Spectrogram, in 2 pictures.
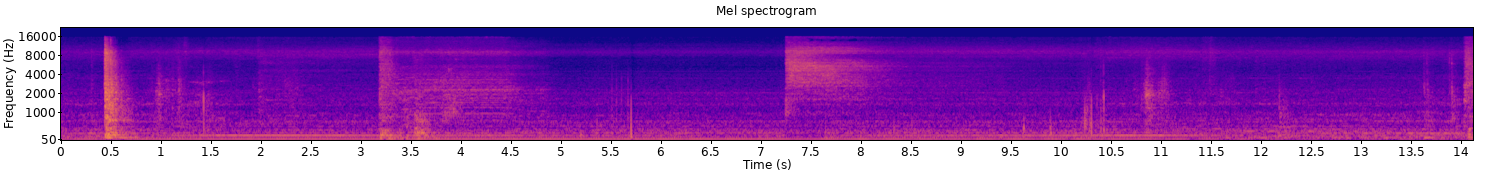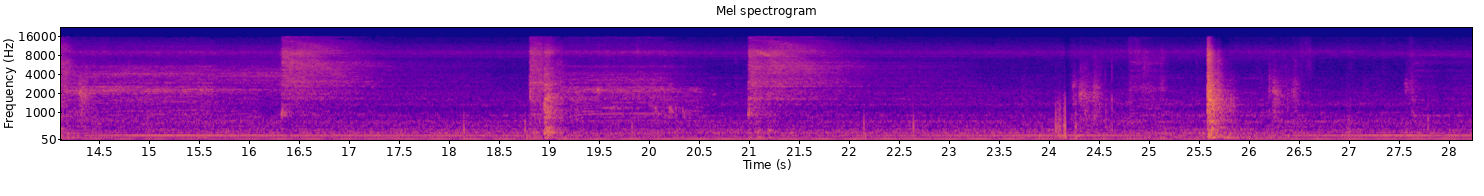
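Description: Running noise of a Long Island Rail Road M7 electric railcar heard from inside its restroom: a steady rumble and a hum that comes and goes. Sharp clunks come every few seconds, loudest about half a second in and near the end, and there are several short falling hisses.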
